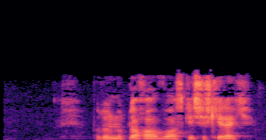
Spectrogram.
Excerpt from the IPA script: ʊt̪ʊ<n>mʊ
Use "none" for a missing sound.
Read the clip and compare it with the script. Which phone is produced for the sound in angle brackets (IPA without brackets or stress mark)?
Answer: n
